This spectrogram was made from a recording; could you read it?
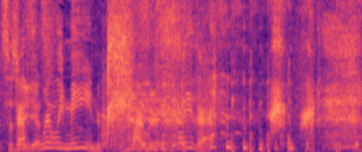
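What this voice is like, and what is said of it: Cartoon rabbit character voice impression. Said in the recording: “That's ... doing his Roger Rabbit impression.”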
